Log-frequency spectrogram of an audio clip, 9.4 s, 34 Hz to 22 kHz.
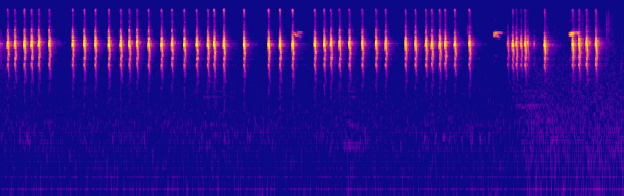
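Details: Alarm calls of a Eurasian wren at Lake Vänern, Sweden, late July 2017: hard, clicking tics delivered in fast repeated series, sometimes accelerating into short rattles, with a brief gap near the end before more ticks.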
